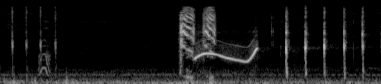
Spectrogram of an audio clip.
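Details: Ringneck parrot giving a harsh double screech that runs into a drawn-out tonal whistle, falling then sharply rising. Evenly spaced soft clicking notes come before and after.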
